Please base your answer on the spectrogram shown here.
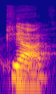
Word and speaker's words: Keough: Keough.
